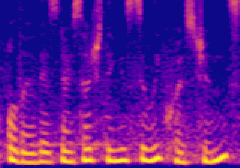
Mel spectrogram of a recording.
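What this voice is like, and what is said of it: Deep radio announcer voice. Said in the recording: “radio voice”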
